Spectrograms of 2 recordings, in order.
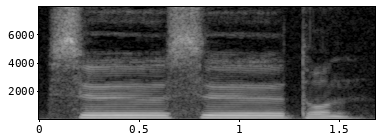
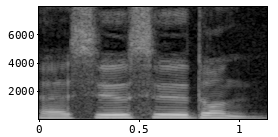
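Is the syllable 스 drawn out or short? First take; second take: drawn out; short. First: The syllable 스 is drawn out long. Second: The syllable 스 is said short. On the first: The speaker calls it right. "스를 길게 읽도록 연습을 해야 됩니다" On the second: The speaker calls it wrong. "그렇지 않으면 스스돈 이렇게 하면은 ... 장단점의 비율이 맞지 않게 됩니다"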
